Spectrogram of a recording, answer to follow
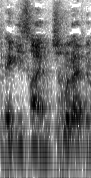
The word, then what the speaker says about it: Eguisheim: never know how to pronounce the name of the village. Right. Because if you read it in French, it's yeah. Eguisheim. If you use a German language, it will be Eguisheim.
